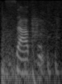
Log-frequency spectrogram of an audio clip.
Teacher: Es fricativa, alveolar, sorda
